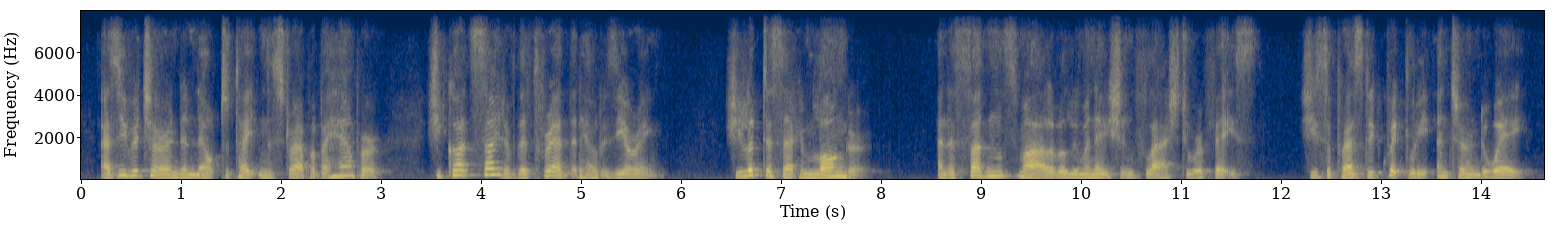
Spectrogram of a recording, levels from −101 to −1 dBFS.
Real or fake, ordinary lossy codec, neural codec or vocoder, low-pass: fake; Opus, 16 kbps; codec, 24 kHz, 0.9 kbps, WavTokenizer, medium speech release version 2; 7.2 kHz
